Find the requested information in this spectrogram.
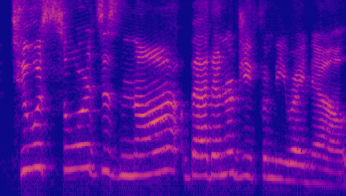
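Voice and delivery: usual speaking voice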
